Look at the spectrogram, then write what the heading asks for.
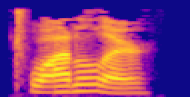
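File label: "twaddler", English, British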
